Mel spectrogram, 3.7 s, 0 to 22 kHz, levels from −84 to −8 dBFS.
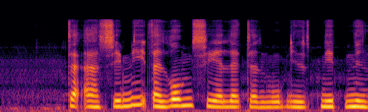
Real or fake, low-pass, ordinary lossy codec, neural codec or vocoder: fake; none; none; autoencoder, 22.05 kHz, a latent of 192 numbers a frame, VITS, trained on many speakers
